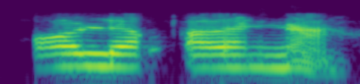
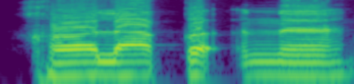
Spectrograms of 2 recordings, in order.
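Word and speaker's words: خلقنا: Khalaqana. Gitu. Iya begitu, Nek. Khalaqana. Khalaquna, tidak khalaqna. Nah, seperti itu. Nah, ini yang Khalaqana.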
